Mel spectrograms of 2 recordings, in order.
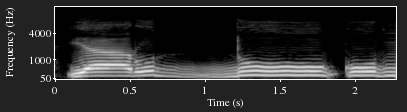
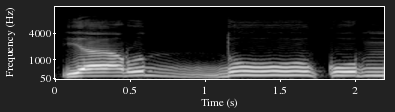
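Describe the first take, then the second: No difference in how they are said.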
